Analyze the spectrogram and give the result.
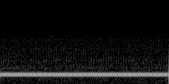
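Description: A steady telephone dial tone hums at one low-mid pitch, unbroken and fairly loud, with a thin phone-line quality, then cuts off abruptly as a call is placed to a listener. No one speaks.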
